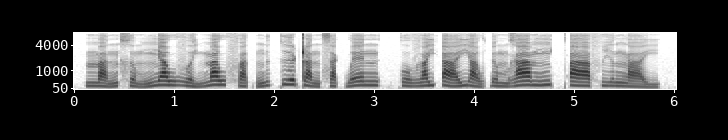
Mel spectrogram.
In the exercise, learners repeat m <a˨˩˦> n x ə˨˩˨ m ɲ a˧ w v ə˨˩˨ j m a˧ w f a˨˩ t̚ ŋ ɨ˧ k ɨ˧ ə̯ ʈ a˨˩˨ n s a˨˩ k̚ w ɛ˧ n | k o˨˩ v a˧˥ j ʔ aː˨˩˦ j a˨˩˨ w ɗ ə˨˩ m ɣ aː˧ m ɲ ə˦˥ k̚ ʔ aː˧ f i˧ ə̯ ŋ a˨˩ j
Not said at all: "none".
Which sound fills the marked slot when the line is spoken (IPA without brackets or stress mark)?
a˨˩˦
